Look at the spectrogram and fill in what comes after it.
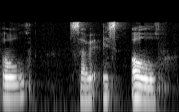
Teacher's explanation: we've got that weak schwa, and it is a little tiny one there with a dark L at the end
